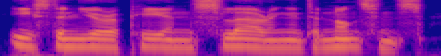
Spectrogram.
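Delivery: usual speaking voice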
